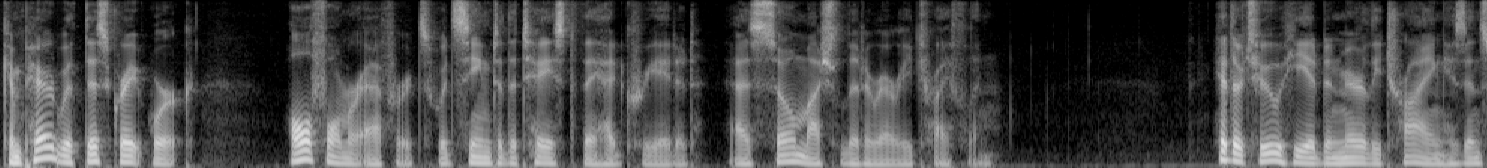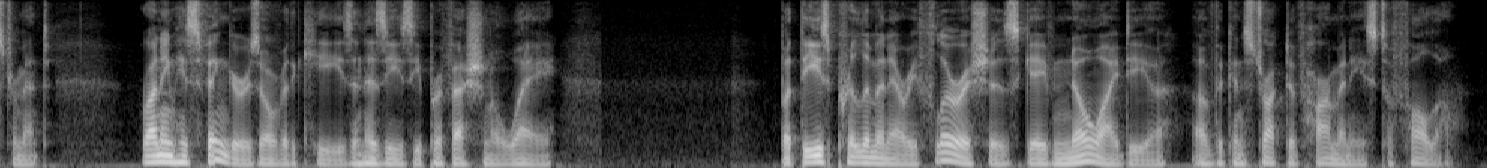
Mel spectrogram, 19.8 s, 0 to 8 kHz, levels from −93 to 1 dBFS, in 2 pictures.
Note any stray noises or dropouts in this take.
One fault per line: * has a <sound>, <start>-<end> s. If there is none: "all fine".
all fine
